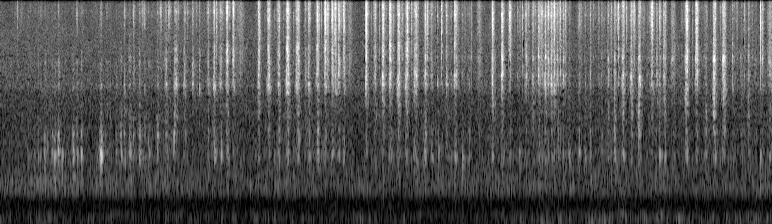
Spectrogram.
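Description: A wooden stylus scratches repeated streaks into the coating of a flat black-coated scratch art card to draw water jets. The result is a quiet run of short, dry, bright scratching strokes that come in quick bursts with almost no low end.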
